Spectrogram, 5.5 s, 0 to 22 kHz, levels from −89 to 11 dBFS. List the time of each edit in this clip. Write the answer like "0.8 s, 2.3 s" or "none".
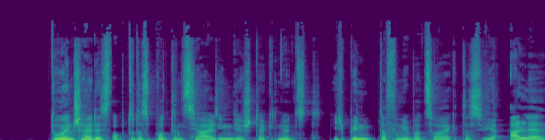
1.1 s, 2.2 s, 3.2 s, 3.8 s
